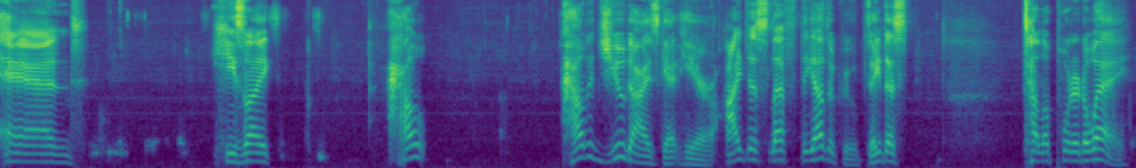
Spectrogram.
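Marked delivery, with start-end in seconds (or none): 3.8-11.2 a bit shocked, taken aback, caught off guard. A game master voicing the party's boss walking out of the inn, a bit shocked. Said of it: "looks at you all a bit shocked".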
